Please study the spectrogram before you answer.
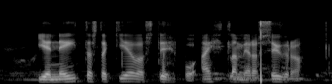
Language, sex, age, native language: Icelandic, male, 15, Icelandic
